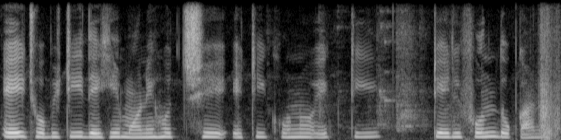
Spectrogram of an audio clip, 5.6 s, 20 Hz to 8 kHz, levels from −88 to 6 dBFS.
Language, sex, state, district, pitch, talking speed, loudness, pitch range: Bengali, female, West Bengal, Alipurduar, 225 Hz, 105 wpm, -19 LUFS, 215-235 Hz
